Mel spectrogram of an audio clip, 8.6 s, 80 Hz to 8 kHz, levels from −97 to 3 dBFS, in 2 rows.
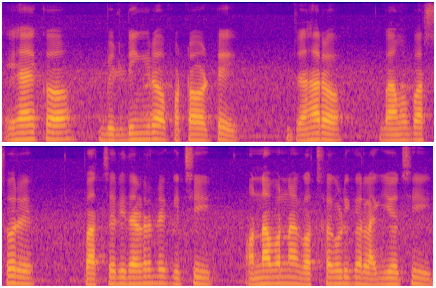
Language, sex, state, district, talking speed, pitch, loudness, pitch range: Odia, male, Odisha, Khordha, 105 wpm, 135 Hz, -19 LUFS, 125-140 Hz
